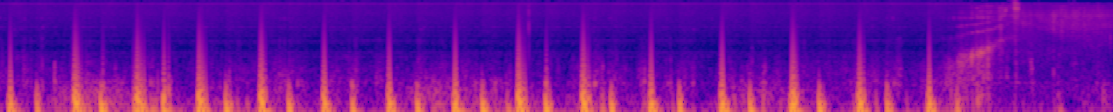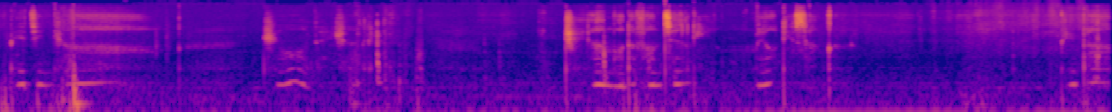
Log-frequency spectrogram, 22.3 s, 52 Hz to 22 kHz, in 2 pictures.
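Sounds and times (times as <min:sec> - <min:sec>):
rapid heartbeat in a massage room: 0:00.0 - 0:09.7
speech: 0:17.6 - 0:19.3.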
